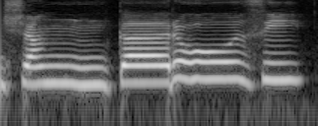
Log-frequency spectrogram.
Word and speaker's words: शंकरोऽसि: त्वं, त्वं शंकरोऽसि, तालव्य श है, तालु से हमें उच्चारण करना है।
